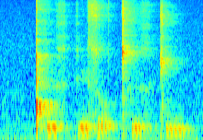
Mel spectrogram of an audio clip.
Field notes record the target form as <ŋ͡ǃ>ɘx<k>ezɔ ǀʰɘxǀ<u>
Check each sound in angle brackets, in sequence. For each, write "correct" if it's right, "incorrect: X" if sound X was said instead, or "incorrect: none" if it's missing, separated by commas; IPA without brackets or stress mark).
incorrect: ǃʰ, correct, correct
